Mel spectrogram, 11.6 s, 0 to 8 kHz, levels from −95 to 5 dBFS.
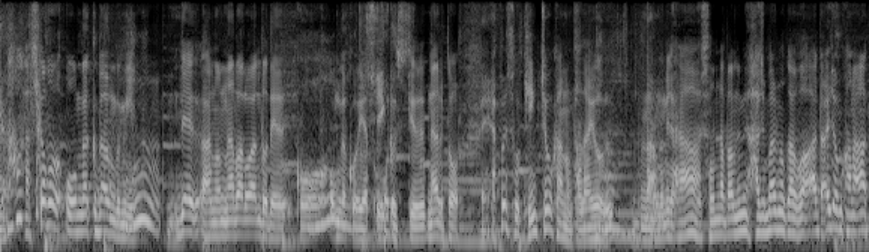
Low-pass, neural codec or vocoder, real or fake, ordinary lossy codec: none; codec, 16 kHz, 4 kbps, X-Codec, HuBERT features, trained on balanced general audio; fake; none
